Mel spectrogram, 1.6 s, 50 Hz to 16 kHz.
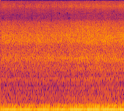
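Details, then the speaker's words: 1999 Chevy Silverado 1500 Z71 with a 5.3 V8: deep, even low rumble with a steady pulse and no ticks, misses or piston rock; smooth, healthy normal idle. "God, it runs smooth."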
